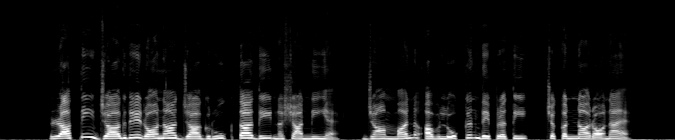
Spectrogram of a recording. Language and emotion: Dogri, neutral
